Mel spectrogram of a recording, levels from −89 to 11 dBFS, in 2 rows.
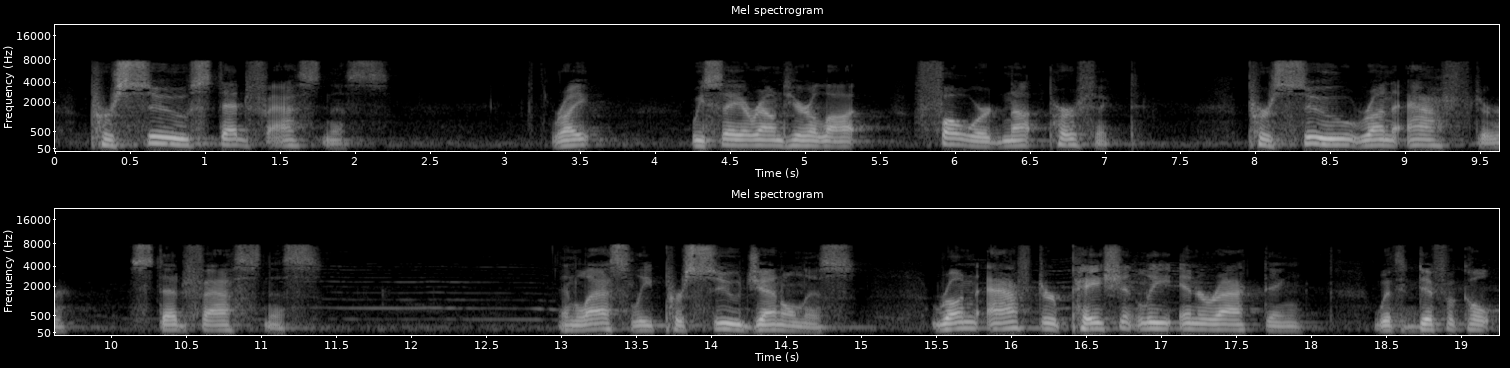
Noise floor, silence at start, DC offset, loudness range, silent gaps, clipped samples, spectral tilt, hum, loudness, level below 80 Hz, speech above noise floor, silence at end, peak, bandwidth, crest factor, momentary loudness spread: -65 dBFS; 0.25 s; under 0.1%; 7 LU; none; under 0.1%; -5 dB/octave; none; -29 LUFS; -74 dBFS; 36 dB; 0 s; -8 dBFS; 8 kHz; 22 dB; 15 LU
